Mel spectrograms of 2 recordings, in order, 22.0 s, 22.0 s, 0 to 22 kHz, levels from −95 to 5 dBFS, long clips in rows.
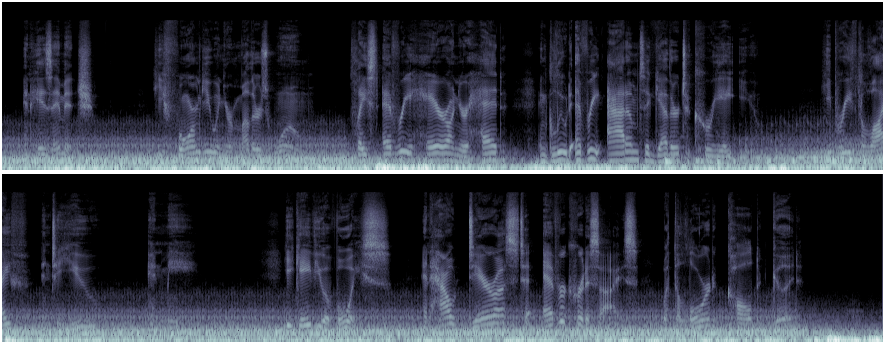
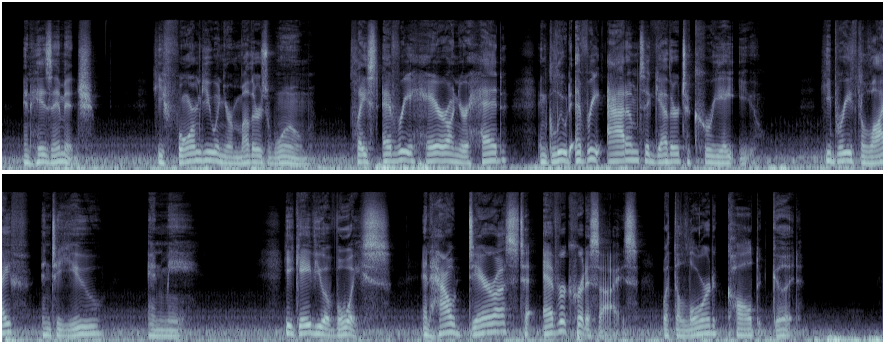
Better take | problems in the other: second | low rumble; loud; throughout; 2 dB below the speech; faint in the second

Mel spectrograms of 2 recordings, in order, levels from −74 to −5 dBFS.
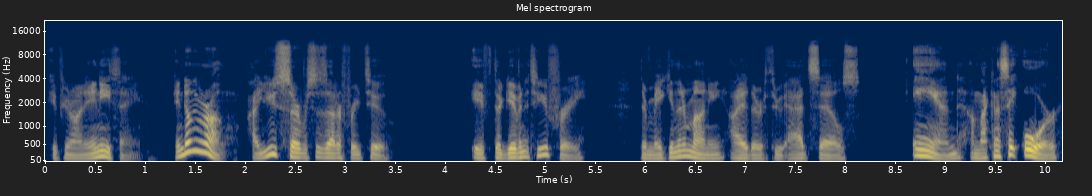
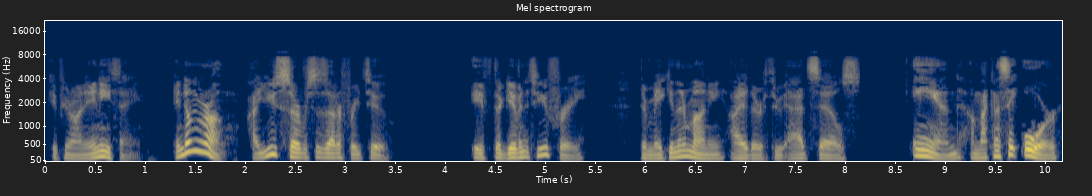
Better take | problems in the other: first | garbled, watery; badly; slightly in the first

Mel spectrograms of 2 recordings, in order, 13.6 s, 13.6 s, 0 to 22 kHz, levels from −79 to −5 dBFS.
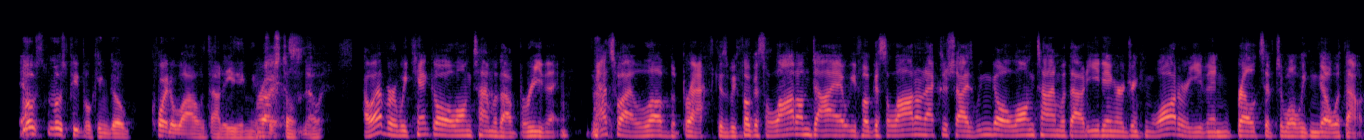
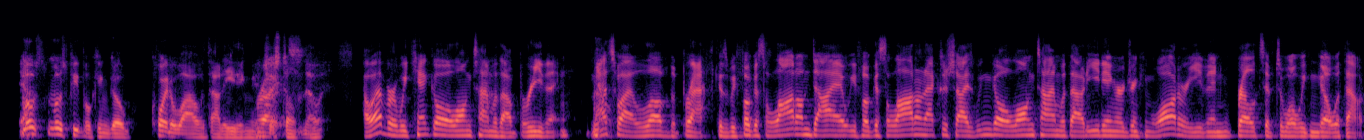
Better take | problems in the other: second | garbled, watery; badly; nothing above 7.5 kHz; slightly in the second

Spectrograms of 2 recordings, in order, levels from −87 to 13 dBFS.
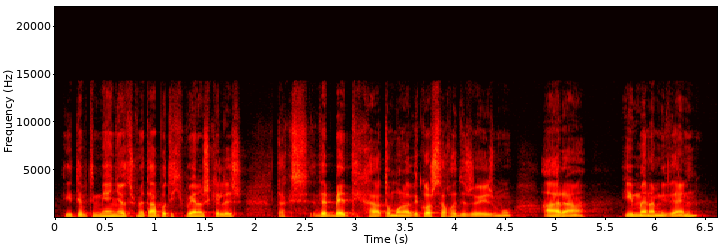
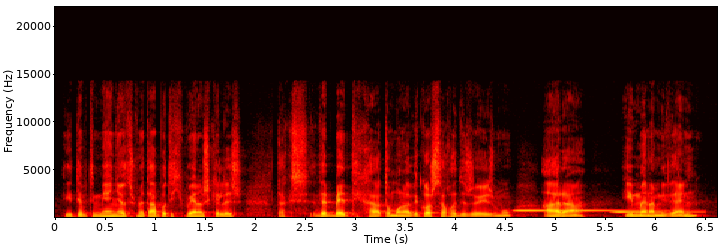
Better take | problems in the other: first | doorbell; noticeable; from 4.5 s on; peak 3 dB below the speech

